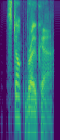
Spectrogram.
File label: "stockbroker", British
